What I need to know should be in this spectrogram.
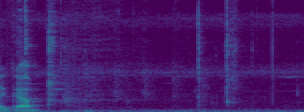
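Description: A metal spoon scrapes a pot.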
